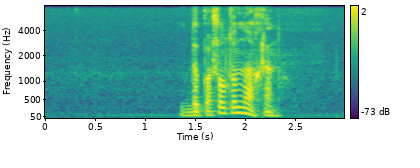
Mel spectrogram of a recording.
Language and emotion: Russian, angry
